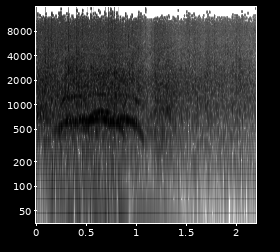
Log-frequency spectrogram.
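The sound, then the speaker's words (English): Steady audience applause, a dense wash of many hands clapping at once, with a brief whistle or cheer rising over it early on before the clapping thins slightly. “I want to thank you and give her a round of applause.”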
